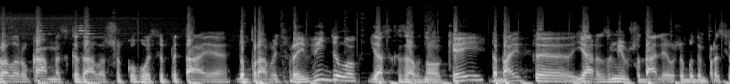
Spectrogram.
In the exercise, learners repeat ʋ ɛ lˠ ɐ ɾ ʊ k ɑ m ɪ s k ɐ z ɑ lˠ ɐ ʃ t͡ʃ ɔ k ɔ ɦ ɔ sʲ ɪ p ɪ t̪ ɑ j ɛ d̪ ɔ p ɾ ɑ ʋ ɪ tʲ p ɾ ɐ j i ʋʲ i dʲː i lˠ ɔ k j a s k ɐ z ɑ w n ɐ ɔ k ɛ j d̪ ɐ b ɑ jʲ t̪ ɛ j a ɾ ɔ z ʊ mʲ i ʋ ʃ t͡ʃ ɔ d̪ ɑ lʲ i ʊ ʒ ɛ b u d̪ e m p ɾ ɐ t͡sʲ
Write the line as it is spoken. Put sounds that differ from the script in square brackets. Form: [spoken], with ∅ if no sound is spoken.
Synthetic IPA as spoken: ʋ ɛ lˠ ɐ ɾ ʊ k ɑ m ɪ s k ɐ z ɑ lˠ ɐ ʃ t͡ʃ ɔ k ɔ ɦ ɔ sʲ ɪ p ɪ t̪ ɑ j ɛ d̪ ɔ p ɾ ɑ ʋ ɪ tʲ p ɾ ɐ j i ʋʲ i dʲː i lˠ ɔ k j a s k ɐ z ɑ w n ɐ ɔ k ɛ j d̪ ɐ b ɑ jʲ t̪ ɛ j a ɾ ɔ z ʊ mʲ i [w] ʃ t͡ʃ ɔ d̪ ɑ lʲ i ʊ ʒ ɛ b u d̪ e m p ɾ ɐ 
